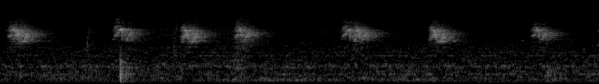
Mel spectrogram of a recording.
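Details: At a farm where they live, house sparrows utter single sharp chirps at irregular gaps, seven in six seconds, over a quiet background with a soft thud.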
